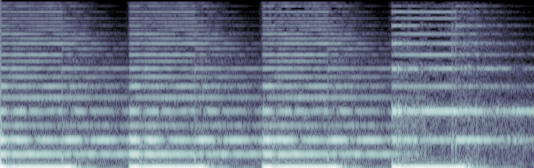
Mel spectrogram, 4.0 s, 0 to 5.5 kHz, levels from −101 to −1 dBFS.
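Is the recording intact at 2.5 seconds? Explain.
Yes, the audio is intact at 2.5 seconds, with nothing at that moment breaking up, dropping out or otherwise disturbing the sound.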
